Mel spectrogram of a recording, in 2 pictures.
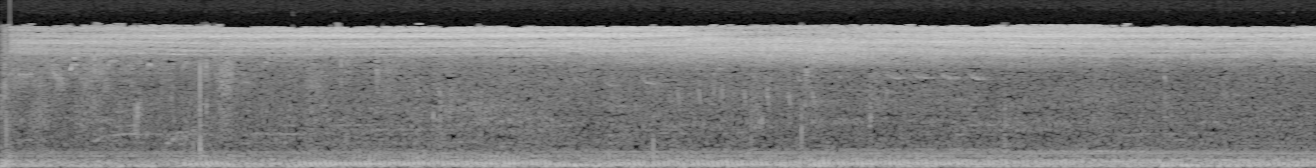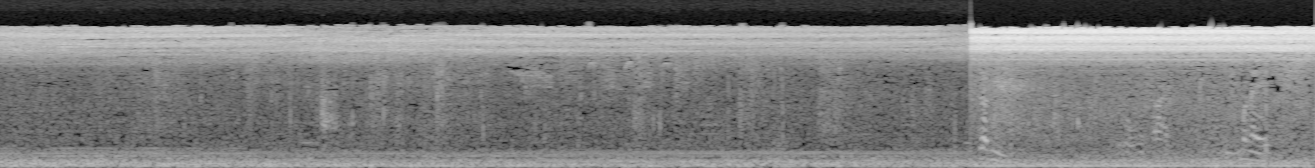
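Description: Chorus of insects, a steady high-pitched shrill drone over a low rumble, that jumps abruptly much louder near the end.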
